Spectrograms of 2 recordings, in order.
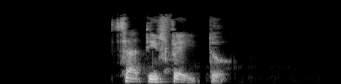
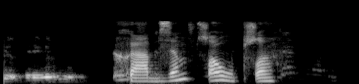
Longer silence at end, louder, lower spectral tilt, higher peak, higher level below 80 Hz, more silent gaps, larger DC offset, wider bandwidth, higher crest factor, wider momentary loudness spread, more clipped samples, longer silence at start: first, 1.15 s vs 0.85 s; about the same, -18 LUFS vs -17 LUFS; about the same, -3 dB/octave vs -4 dB/octave; about the same, -2 dBFS vs 0 dBFS; first, -58 dBFS vs -64 dBFS; second, 2.01-2.05 s vs 0.90-1.12 s; neither; first, 11.5 kHz vs 8 kHz; about the same, 20 dB vs 18 dB; second, 12 LU vs 15 LU; neither; first, 1.1 s vs 0.05 s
